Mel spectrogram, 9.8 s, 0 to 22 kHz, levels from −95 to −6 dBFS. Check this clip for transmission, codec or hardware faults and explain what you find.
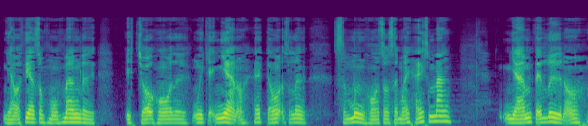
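There's one codec fault running through the whole speech clip. It sounds like HE-AAC compression, likely at a very low bitrate around 16 kbps. The upper band is rebuilt by copying lower bands upward, so sibilants come out gritty and metallic, harmonics up top don't line up, and nothing comes through above 12.3 kHz.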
